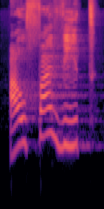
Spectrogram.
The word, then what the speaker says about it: алфавит: Для удобства ударный слог, гласную в ударном слоге, обозначила красным цветом. Давайте прочтем вместе. Алфавит, банты, нет бантов, голоден,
